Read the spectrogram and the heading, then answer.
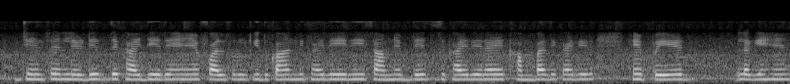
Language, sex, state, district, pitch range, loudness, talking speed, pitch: Hindi, female, Uttar Pradesh, Etah, 230-235 Hz, -20 LUFS, 220 wpm, 235 Hz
